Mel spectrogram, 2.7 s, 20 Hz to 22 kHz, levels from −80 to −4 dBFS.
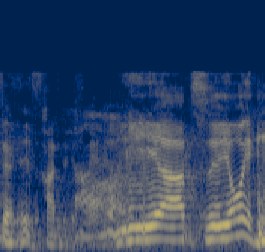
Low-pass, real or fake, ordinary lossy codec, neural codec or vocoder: none; fake; none; codec, 16 kHz, 4 kbps, FunCodec, trained on LibriTTS, 50 frames a second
